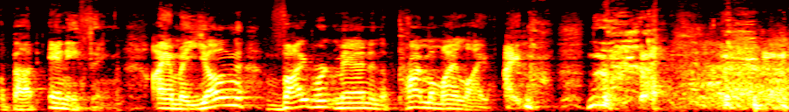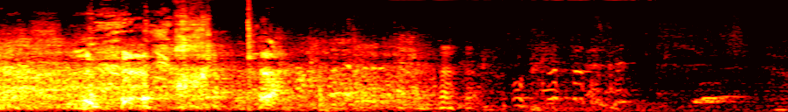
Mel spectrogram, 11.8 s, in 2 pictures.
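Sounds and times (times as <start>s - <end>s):
speech: 0.1s - 8.2s
man giving a wet phlegmy cough: 3.9s - 8.2s
people talking and chuckling: 4.8s - 11.7s.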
